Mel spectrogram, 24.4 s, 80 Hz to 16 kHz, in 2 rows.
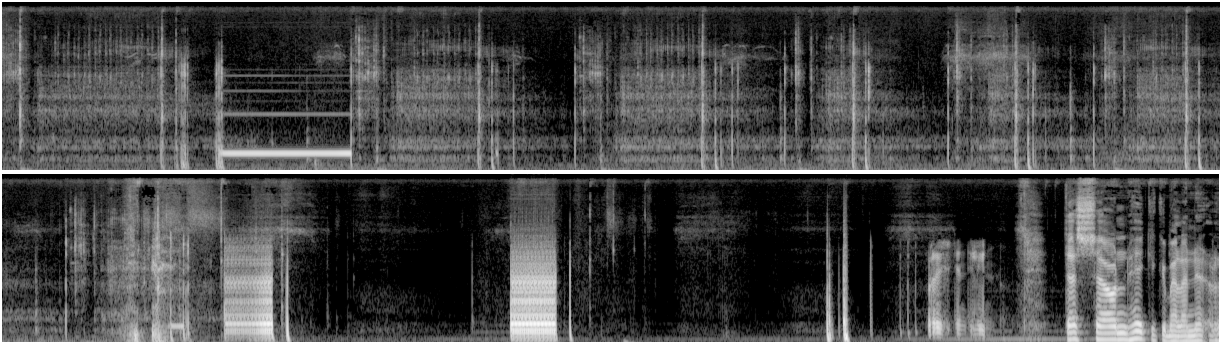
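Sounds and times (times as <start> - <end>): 
telephone tones: 2.1 - 3.6, 13.8 - 15.0, 17.3 - 17.9
speech: 22.9 - 24.3.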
